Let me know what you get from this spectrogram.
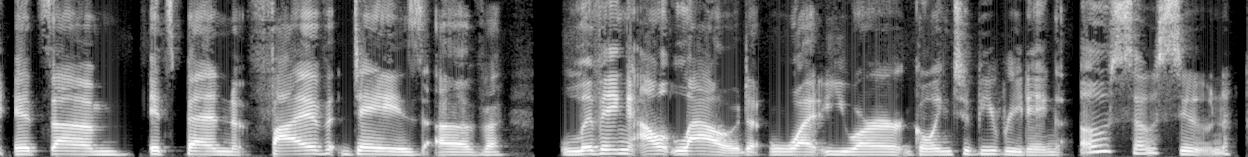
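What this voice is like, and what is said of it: Tired, strained voice. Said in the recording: “my voice is hurting today, y'all ... my voice is tired”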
